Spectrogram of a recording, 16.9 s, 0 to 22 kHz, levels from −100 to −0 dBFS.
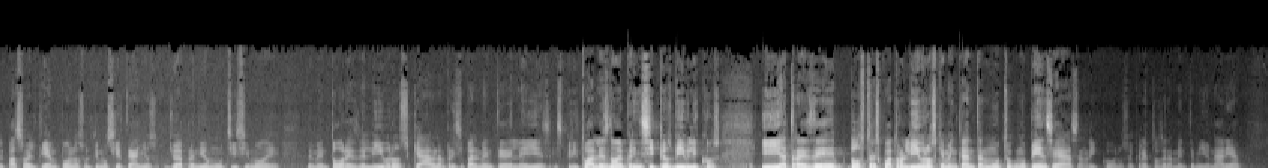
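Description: Right after "hablan principalmente de leyes", at 7.67 s, the automatic gain starts falling: the control decided the input was too hot and pulls its gain down by about 13 dB through 14.33 s, so the speech and the room noise behind it sink together. This comes just after the talker shifts position around 7.5 s, which is a normal level change and not a fault.

Inside that dip, from 10.53 to 11.27 s, the automatic gain briefly rises, adding about 3 dB back, so voice and background swell together for under a second before the slide resumes. Near 14 s the talker moves again, which is ordinary.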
